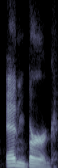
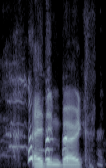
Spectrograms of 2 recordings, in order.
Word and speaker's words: Edinburgh: and we call it Edinburgh Edinburgh yeah we call it anything with b-u-r-g-h in America it's Berg and that's a lot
